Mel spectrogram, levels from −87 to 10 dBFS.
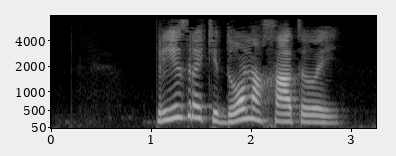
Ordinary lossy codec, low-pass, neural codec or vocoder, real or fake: MP3, 32 kbps; 7.2 kHz; codec, 16 kHz, 1 kbps, FunCodec, trained on Chinese and English, 50 frames a second; fake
